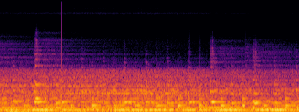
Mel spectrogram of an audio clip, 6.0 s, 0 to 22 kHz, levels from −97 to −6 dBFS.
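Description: At 1.24 s a short glitch cuts into the sound. A second one follows at 4.91 s. Both come from damaged data in a compressed stream. Some bytes of the coded audio are corrupted at those points. The decoder cannot read the affected frame properly. It misreads or drops that frame for a moment, then finds the next valid frame header and recovers. Each fault is brief and isolated, heard as a chirp, squawk, click or short hole.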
